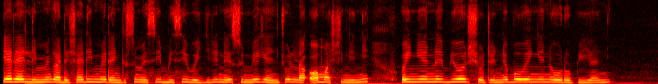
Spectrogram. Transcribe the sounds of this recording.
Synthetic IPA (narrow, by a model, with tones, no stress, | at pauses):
e˦ɾe˦li˨mːe˦ŋɡa˨dɛ˨ʃa˦ɾi˦me˦ɾe˨ŋɡi˨su˦me˨si˦bi˨si˦we˨d͡ʒi˨ɾi˦ne˨˦su˨m˦e˦ke˨nt͡ʃu˦la˨ʔo˦ma˨ʃi˨ni˨ni˦we˦ŋe˦no˦bi˦o˦ɾi˨ʃo˨te˨ne˦bo˦we˦ŋe˦no˦o˨ɾo˨pi˨ja˦ɲi˦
